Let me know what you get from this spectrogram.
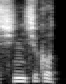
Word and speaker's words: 宍道湖: 宍道湖、お恥ずかしながら読めずにググりました。これで新事故って読むのかっていう、こう、なかなか地名は難しいところですね。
